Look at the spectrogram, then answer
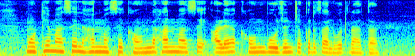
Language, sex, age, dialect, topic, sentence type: Marathi, female, 25-30, Standard Marathi, agriculture, statement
